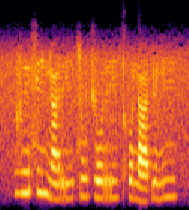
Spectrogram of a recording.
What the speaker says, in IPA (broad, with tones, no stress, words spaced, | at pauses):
vĩ˦si˦ ɲã˨riː˨˦t͡suː˦ t͡ʃoː˦riː˦kʰo˦naː˨ ɗɪ˦˨niː˦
